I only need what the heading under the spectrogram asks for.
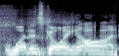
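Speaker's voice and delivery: almost robotic, mechanical creature voice with echo. A golden-winged creature closes in on the group and asks; robotic echoing voice. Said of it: "It asks in like almost a robotic, like, like echoing voice".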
